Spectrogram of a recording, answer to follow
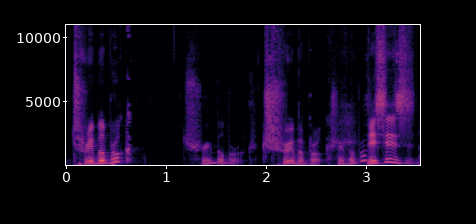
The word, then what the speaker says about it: Trüberbrook: It is called Trüberbrook. Trublebrook. Trüberbrook. This is Oh, this is yeah, like you pronouncing them umlauts, bruh. Good work. Trüberbrook.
